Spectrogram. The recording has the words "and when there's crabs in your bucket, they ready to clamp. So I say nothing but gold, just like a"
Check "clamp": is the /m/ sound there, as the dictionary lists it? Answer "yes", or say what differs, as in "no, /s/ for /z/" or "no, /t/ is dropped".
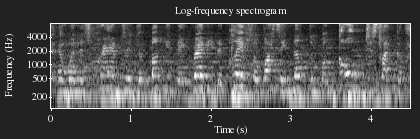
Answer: no, /m/ is dropped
